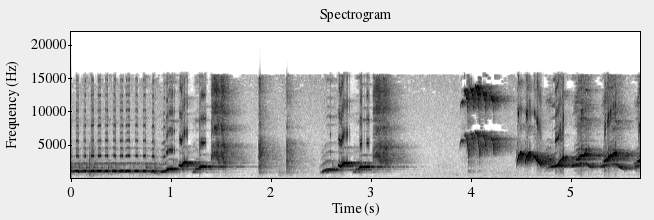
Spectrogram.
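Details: White-rumped shama song used to provoke fighting males into answering: loud clear whistles that climb in steps, broken by quick buzzy fragments, a short pause, then high rapid warbled phrases.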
